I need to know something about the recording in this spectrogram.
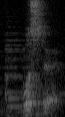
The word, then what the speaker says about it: Worcester: It's pronounced Worcester.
